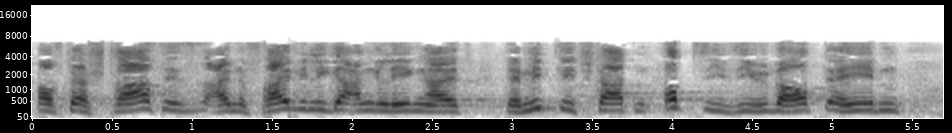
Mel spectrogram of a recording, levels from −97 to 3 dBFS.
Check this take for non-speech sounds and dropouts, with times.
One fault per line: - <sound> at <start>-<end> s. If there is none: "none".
none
